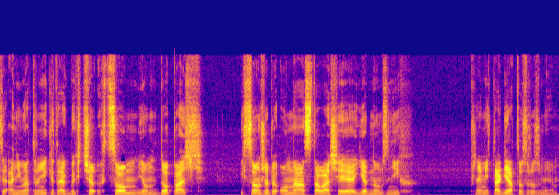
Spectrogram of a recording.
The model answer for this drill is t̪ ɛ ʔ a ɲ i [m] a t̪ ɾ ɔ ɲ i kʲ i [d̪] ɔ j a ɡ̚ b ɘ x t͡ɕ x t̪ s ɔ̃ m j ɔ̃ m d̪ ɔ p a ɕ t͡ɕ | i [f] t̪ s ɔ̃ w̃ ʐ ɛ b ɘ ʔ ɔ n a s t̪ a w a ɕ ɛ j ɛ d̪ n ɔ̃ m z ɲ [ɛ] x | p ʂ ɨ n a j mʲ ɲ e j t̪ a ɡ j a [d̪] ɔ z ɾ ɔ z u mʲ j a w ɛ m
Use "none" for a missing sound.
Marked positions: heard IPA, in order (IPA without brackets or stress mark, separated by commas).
m, t̪, x, i, t̪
